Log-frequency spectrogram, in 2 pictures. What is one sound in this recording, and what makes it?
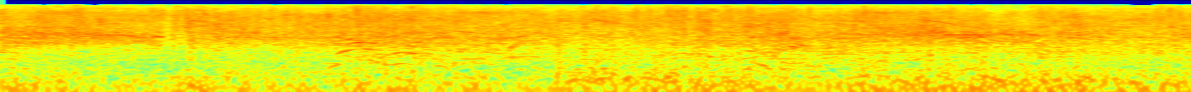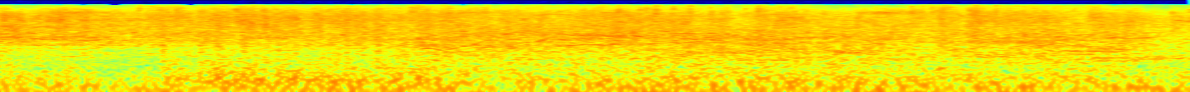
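Rockets fire and explode with loud booms.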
